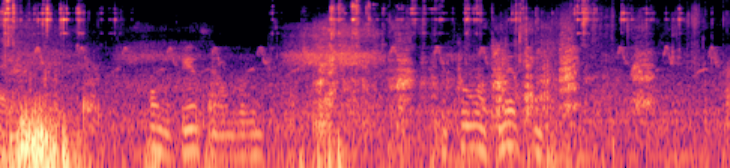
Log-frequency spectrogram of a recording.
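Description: Excited pit bull whimpering and whining in greeting, with soft voices alongside. A loud low thump comes right at the start.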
